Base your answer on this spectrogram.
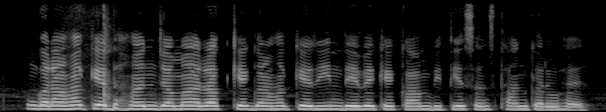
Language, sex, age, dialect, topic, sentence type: Magahi, female, 36-40, Southern, banking, statement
